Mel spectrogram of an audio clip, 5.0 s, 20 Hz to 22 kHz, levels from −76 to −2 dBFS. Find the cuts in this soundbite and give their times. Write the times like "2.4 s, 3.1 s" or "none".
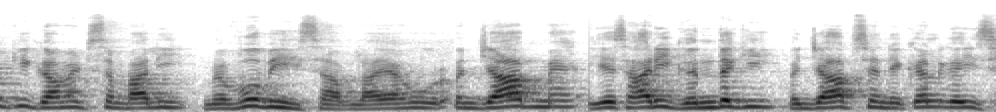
0.9 s, 2.3 s, 2.9 s, 3.9 s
